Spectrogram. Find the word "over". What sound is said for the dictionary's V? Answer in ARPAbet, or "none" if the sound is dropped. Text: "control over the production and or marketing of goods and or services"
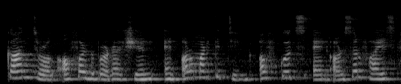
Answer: F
